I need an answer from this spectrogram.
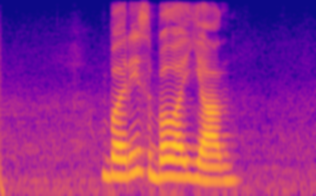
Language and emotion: Russian, neutral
